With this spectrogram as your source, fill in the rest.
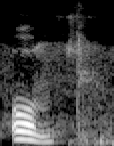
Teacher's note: प्लुत स्वर वे स्वर होते हैं जिनका उच्चारण करने में सर्वाधिक समय लगता है। जिनका उच्चारण करने में ह्रस्व स्वर से 3 गुना ज़्यादा समय लगता है।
